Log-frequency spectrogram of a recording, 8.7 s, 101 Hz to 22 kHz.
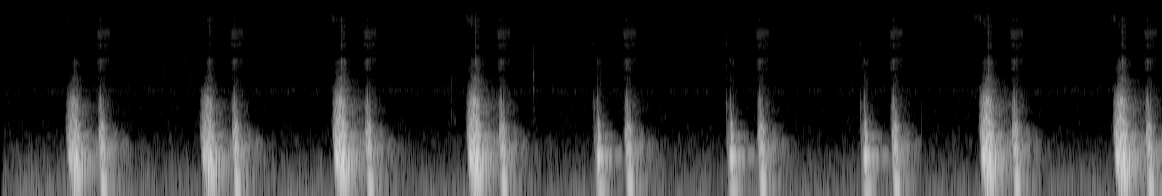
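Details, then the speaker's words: Paired heart sounds at about 60 a minute with a soft whooshing, blowing sound between them from turbulent flow across the heart valves: a heart murmur. "heart murmur sound like whooing or blowing and are caused by turbulent blood flow across the heart vales they're described by the stage of the heartbeat when the murmur is heard either systolic or diastolic"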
